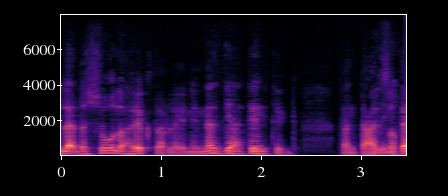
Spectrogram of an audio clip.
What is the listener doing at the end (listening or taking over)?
listening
